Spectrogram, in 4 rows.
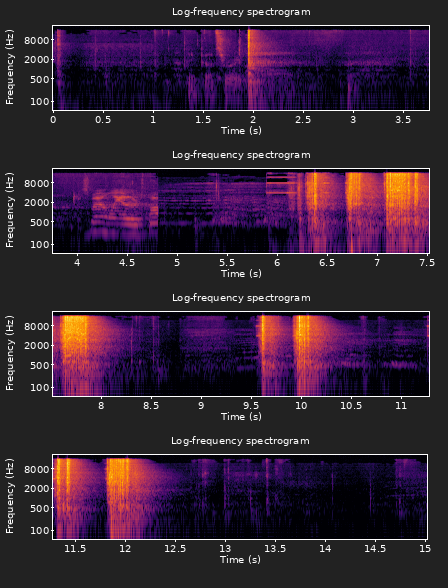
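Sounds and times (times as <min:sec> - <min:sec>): impact driver hammering screws: 0:06.2 - 0:08.2, 0:09.6 - 0:10.3, 0:11.3 - 0:12.4.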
